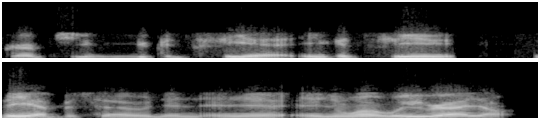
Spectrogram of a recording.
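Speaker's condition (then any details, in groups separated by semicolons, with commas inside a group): Cerebral palsy, mild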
